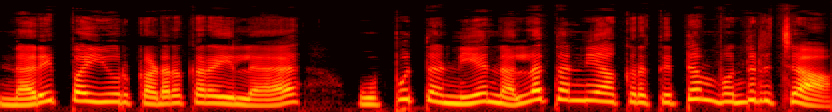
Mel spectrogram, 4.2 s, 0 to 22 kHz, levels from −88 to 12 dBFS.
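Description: No technical faults can be heard anywhere in the speech. There is nothing in the recording to mark with a time or trace to a cause.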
